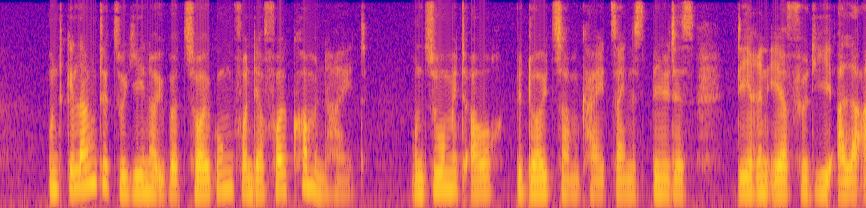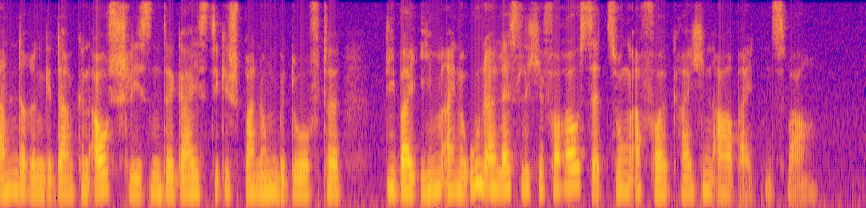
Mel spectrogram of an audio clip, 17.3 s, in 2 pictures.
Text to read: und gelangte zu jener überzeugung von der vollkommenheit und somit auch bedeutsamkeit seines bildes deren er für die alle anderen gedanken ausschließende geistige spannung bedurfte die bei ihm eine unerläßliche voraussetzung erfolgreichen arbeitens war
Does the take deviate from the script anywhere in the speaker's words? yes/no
no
